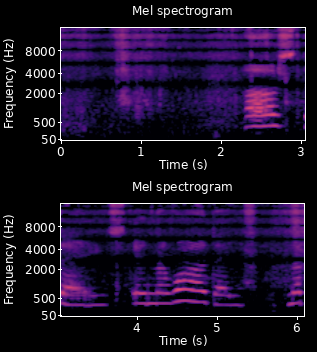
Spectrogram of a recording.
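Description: A small girl's high sing-song voice, holding a few drawn-out notes that step up and down, starting about two seconds in.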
